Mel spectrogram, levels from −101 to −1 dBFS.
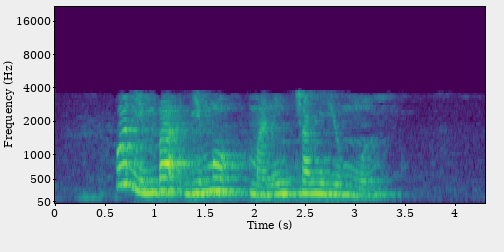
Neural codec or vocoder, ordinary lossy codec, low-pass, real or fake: none; MP3, 24 kbps; 3.6 kHz; real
